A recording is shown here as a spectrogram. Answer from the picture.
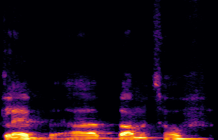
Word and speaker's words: Gleb Bahmutov: Next up, we have Gleb Bahmutov. I hope I'm pronouncing his surname right, Gleb.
